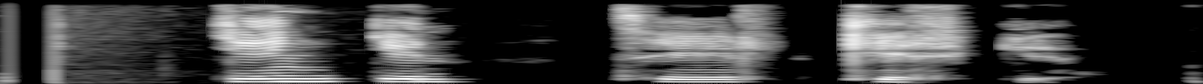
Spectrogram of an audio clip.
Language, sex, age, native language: Icelandic, male, 6, Icelandic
